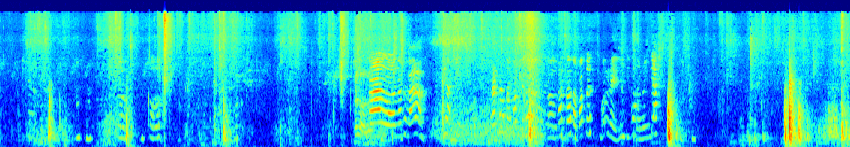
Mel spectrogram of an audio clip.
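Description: A wooden log knocks and thuds against the ground.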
